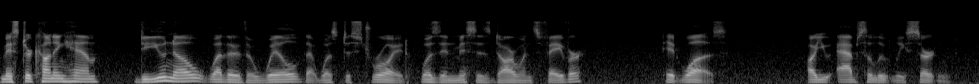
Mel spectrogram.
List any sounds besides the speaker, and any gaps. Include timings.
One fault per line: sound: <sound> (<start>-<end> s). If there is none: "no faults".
no faults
